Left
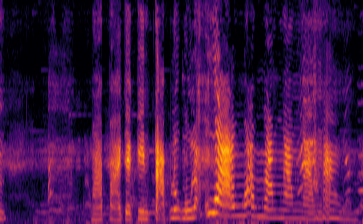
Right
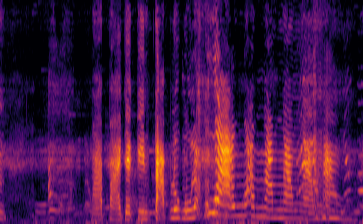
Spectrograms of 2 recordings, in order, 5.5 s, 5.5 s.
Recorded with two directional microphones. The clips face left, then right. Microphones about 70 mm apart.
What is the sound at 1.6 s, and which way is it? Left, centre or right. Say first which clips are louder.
Speech: even; right.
